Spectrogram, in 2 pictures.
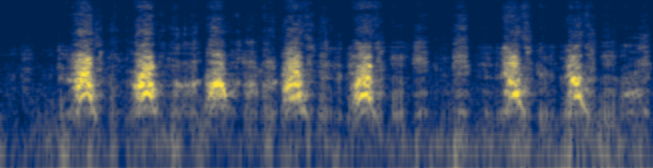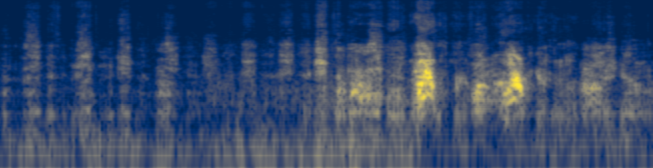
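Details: Panting dog at Argostoli, Kephalonia, harassing Caretta caretta loggerhead turtles: loud rhythmic breathy puffs, roughly two per second, a quieter run of quick pants mid-way, then another loud cluster.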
